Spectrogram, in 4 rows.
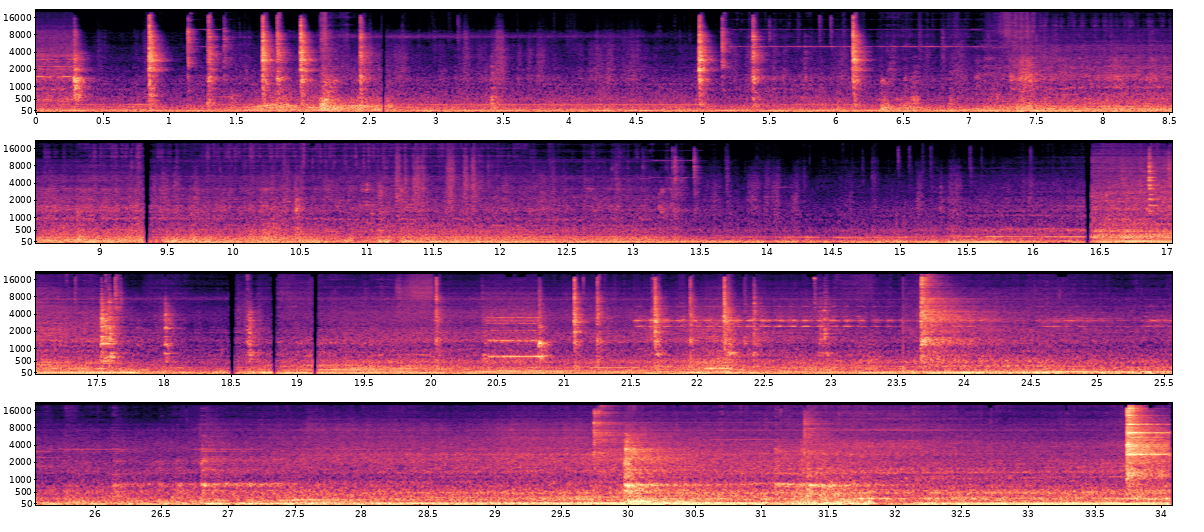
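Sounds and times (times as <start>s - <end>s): clanks and clicks: 0.2s - 2.7s, 10.2s - 19.3s, 20.0s - 34.0s
crane diesel engine running: 15.3s - 34.0s.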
